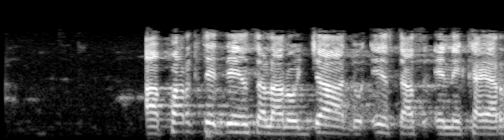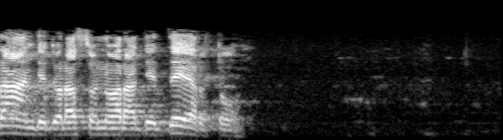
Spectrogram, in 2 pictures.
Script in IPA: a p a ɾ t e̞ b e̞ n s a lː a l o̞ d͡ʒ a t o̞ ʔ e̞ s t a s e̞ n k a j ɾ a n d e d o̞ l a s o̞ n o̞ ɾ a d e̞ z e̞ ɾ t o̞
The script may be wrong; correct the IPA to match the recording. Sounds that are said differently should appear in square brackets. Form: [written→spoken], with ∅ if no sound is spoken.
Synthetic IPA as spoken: a p a ɾ t e̞ [b→d] e̞ n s a [lː→l] a l o̞ d͡ʒ a [t→d] o̞ ʔ e̞ s t a s e̞ n k a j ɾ a n d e d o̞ l a s o̞ n o̞ ɾ a d e̞ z e̞ ɾ t o̞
